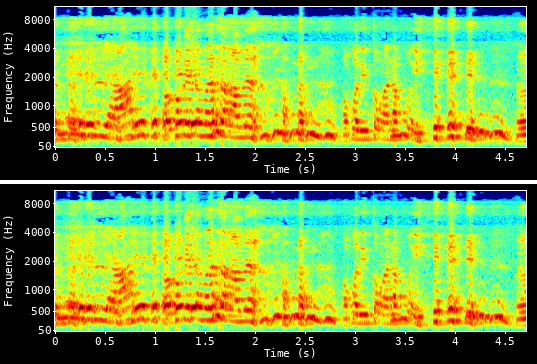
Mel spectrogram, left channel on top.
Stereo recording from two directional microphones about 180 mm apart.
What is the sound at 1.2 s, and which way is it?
Speech, 10° left (ahead or behind).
